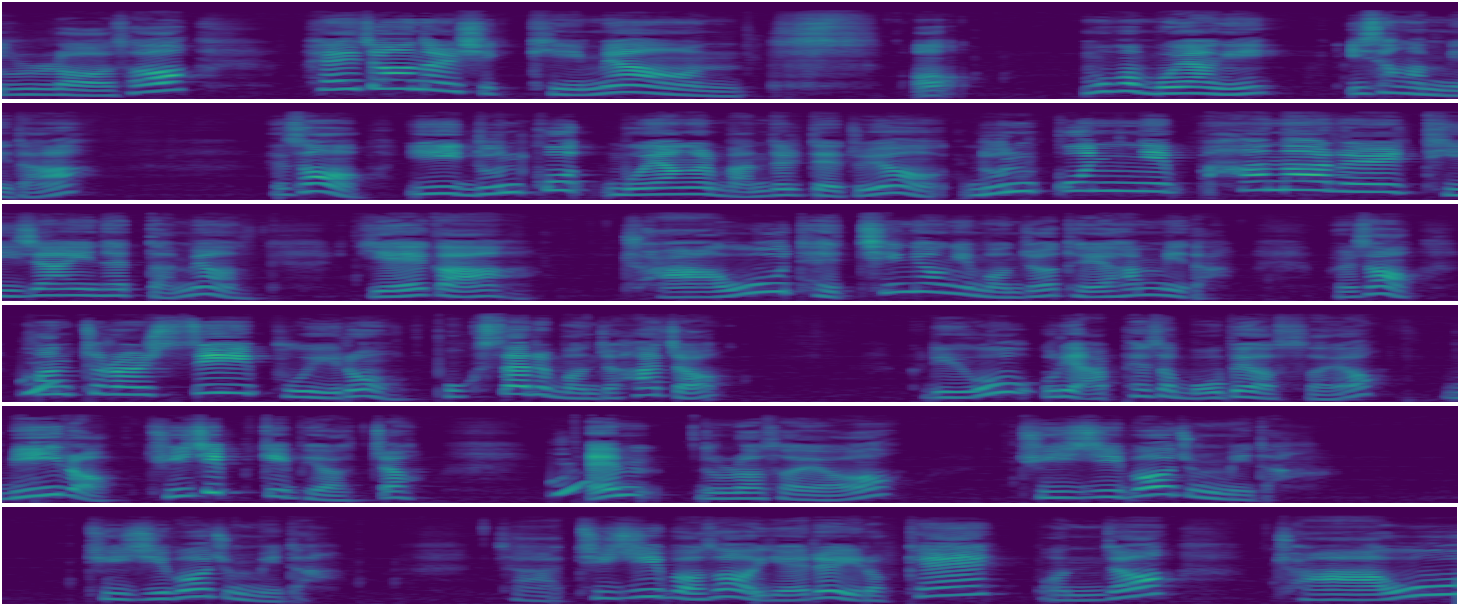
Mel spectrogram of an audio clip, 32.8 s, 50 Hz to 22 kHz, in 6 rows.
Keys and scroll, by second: 2.3 super+d, 2.8 super+d, 3.3 super+d, 11.2 BackSpace, 16.4 ctrl+c, 16.4 ctrl+v, 17.3 ctrl+c, 17.8 super+v, 23.8 m.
